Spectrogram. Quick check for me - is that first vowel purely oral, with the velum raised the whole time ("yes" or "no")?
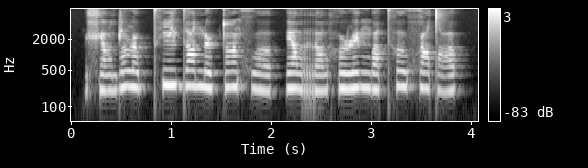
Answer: no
